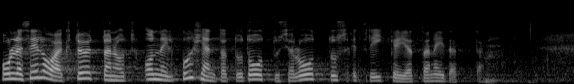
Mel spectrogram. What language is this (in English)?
Estonian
